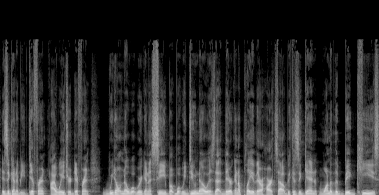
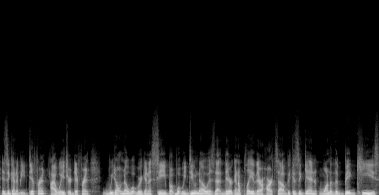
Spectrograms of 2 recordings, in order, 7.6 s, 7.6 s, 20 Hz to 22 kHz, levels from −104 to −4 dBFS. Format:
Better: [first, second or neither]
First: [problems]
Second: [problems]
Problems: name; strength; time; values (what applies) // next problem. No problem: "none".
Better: first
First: none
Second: muffled; very; fading above 4 kHz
